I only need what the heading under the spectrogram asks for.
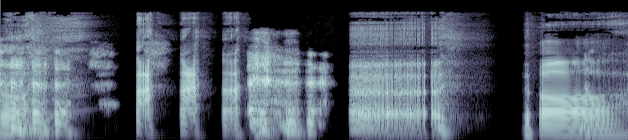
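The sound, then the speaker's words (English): A man, one of the speaker's mates, fakes snoring, making a series of short, rough grunting snorts and drawn-out throaty rasps separated by brief pauses, ending in a longer groaning exhale. “One of my mates is here and he's just pretending to snore.”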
